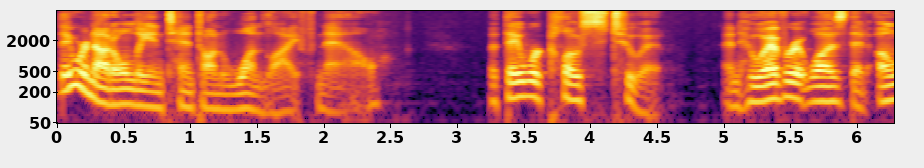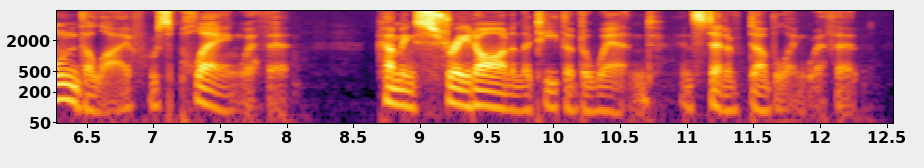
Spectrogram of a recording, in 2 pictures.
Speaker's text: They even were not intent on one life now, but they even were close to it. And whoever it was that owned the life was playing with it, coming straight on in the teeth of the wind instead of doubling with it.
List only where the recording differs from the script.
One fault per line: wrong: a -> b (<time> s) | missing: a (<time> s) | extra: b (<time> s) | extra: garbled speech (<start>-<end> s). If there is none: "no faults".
missing: even (0.1 s)
extra: only (0.4 s)
missing: even (3.5 s)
